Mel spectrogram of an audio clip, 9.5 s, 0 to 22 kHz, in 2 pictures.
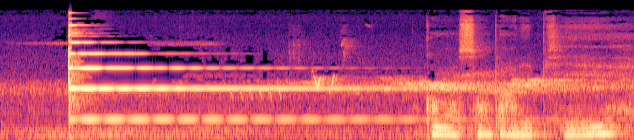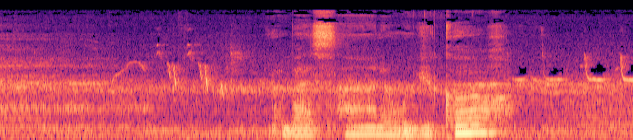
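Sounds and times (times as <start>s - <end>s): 
meditation gong strike: 0.5s - 4.2s
speech: 3.2s - 4.8s, 6.9s - 8.6s.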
